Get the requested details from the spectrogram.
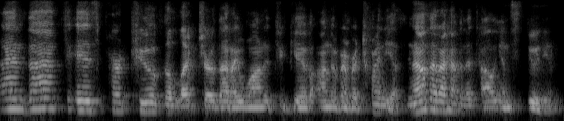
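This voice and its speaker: A man giving a classroom lecture, talking in halting bursts with many fillers and restarts. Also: fairly high pitch, pushed and bright, poor audio. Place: lecture room.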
